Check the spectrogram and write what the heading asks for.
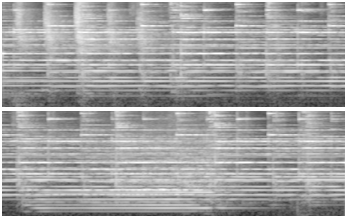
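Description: Bells ring in a steady, overlapping peal, each strike sharp and followed by a long shimmering ring. The chimes are loud, and no voices are heard.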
